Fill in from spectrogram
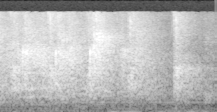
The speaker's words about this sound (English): Clap your hands. Clap your hands for Jesus. Yes. Yes, indeed.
